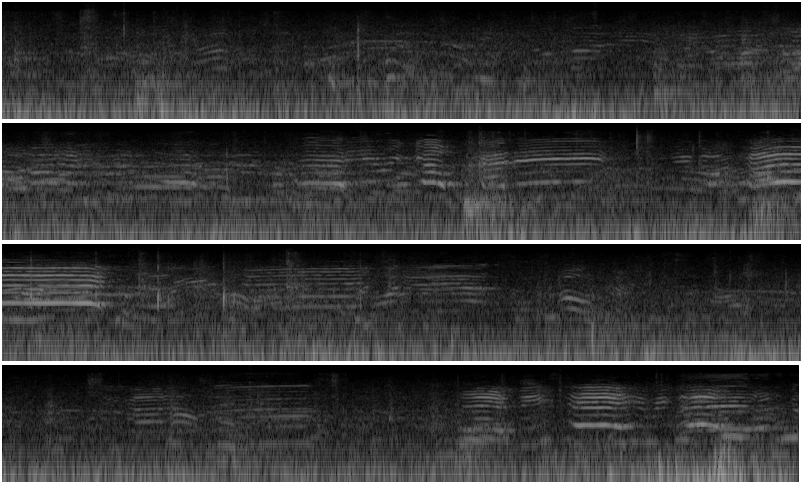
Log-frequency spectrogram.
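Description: Young players shout and cheer across an open field.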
